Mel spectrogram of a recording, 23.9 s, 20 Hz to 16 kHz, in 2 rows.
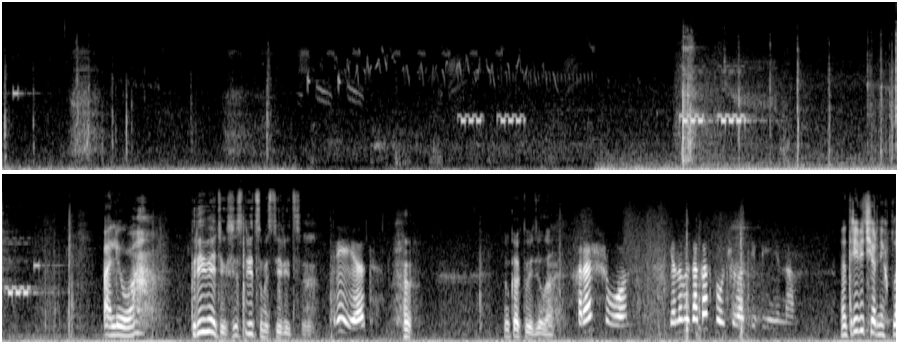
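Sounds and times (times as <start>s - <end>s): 
paired telephone ringing tones: 6.0s - 7.0s, 9.1s - 10.1s, 11.9s - 12.8s
telephone keypad dialing beeps: 6.1s - 7.0s, 12.0s - 12.6s
speech: 13.3s - 17.5s, 18.6s - 23.8s.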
